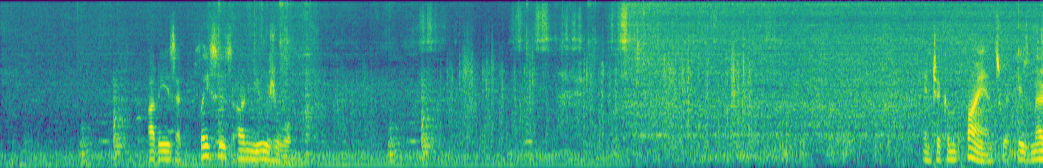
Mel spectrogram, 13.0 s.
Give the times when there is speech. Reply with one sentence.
You can hear the speech from 1.9 to 3.6 s and from 11.5 to 13.0 s.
